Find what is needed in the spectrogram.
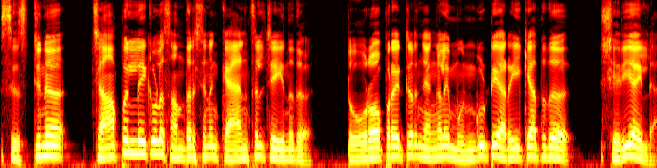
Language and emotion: Malayalam, angry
